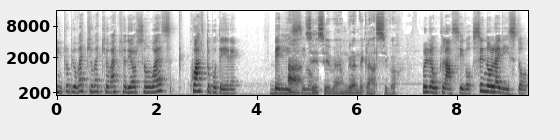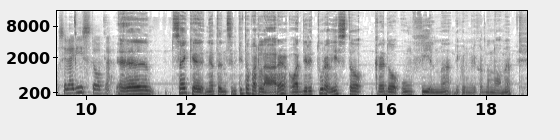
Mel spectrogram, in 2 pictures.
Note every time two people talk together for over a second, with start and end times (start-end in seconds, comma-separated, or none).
none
